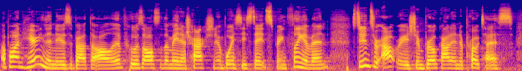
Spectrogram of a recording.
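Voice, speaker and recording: A woman's voice: medium pitch, fast talker, fairly bright tone. A young American woman co-anchoring a scripted satirical student newscast. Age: young adult.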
